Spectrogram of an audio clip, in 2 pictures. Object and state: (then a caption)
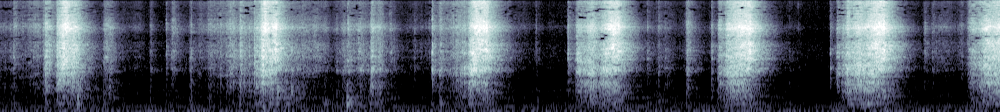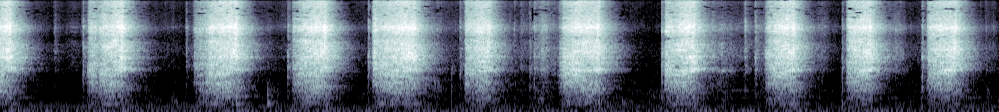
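Floral foam block being shaved. A rounded, solid green floral foam block is shaved with a Y-peeler blade, leaving foam strips on the mat. Eighteen bright, airy scraping strokes are heard in a loose, uneven rhythm, each a short hissing rasp that fades quickly.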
